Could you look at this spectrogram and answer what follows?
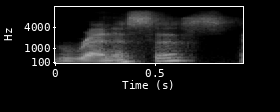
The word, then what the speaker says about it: Renisis: Her project is called Renisis. I hope I pronounced that correctly. – That's right. Yes.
